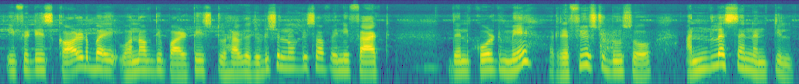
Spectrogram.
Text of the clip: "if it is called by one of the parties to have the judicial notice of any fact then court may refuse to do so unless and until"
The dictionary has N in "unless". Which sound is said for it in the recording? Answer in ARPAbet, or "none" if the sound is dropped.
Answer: N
